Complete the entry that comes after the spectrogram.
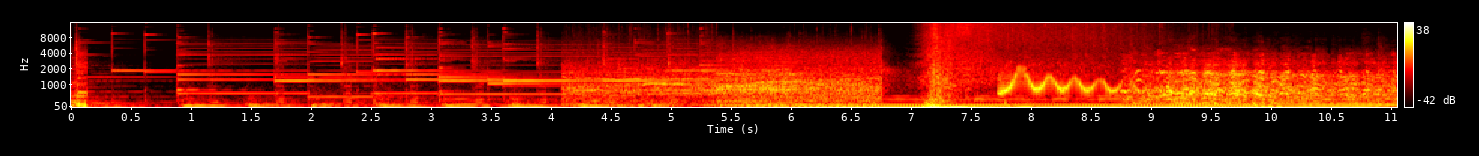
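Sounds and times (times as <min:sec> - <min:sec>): background music: 0:00.0 - 0:11.0
cartoon boing: 0:07.7 - 0:08.9.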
